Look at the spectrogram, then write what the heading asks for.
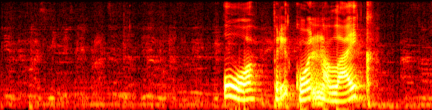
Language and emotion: Russian, positive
